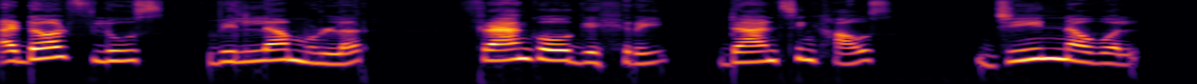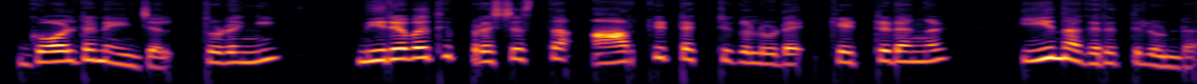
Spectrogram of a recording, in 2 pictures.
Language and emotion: Malayalam, neutral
